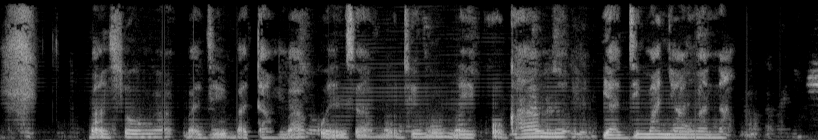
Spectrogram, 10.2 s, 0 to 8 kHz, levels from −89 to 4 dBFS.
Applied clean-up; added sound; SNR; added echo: neural separator model SepFormer DNS4.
